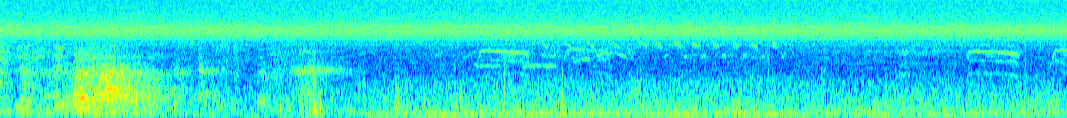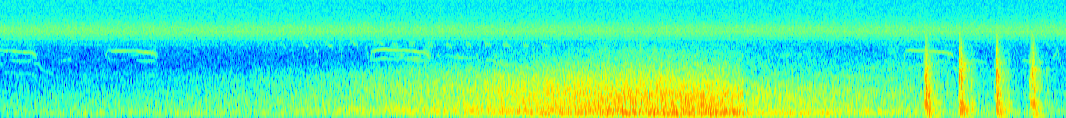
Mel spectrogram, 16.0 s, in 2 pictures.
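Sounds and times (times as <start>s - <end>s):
broad rushing noise: 0.0s - 15.9s
background hum: 0.0s - 16.0s
birds chirping: 0.0s - 16.0s
fast ticking trills: 2.6s - 12.2s.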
